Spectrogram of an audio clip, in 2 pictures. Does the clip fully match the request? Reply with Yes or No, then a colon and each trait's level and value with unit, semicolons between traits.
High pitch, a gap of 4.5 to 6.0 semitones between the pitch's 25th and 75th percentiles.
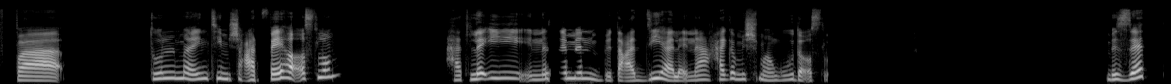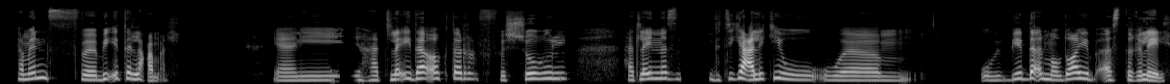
Yes: high, 240 Hz; average, 5.2 semitones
